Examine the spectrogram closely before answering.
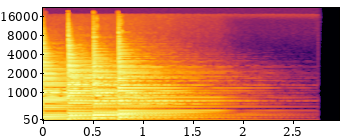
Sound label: C 7th Suspended 4th, Bass Standard; C7sus4 arpeggiated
